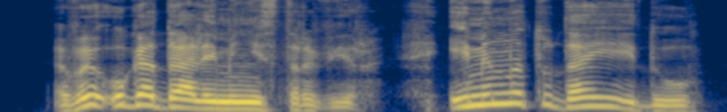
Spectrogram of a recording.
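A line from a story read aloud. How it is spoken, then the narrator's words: Calm reply. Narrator (Russian): ответил спокойно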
